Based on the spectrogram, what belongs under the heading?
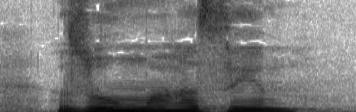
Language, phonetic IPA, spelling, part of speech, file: Ukrainian, [zɔɔmɐɦɐˈzɪn], зоомагазин, noun, Uk-зоомагазин.ogg
- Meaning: pet shop, pet store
